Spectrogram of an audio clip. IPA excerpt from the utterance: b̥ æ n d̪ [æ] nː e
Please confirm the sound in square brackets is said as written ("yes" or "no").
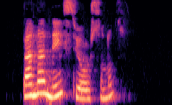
yes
